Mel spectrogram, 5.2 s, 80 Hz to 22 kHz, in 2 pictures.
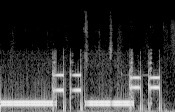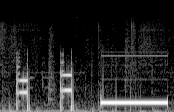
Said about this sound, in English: It's 12:46, and I also have my finger on the phone. I am dialing the number of that winner. Let's see who's going to answer.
